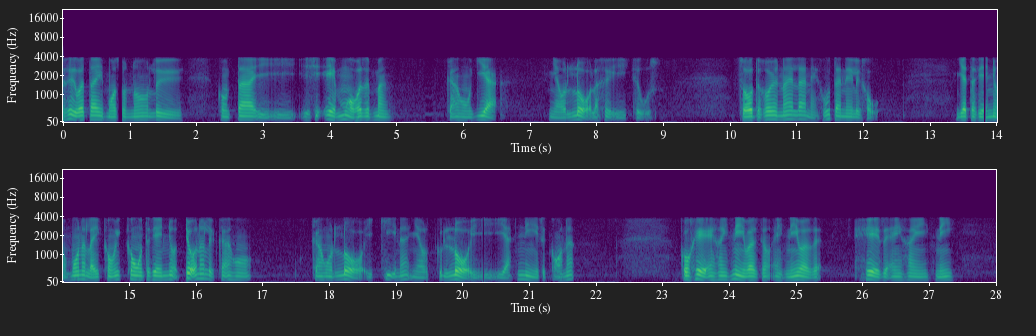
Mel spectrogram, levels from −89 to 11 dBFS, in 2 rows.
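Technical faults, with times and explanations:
0.82–0.88 s, 13.80–13.84 s and 20.30–20.32 s: packet loss filled with silence. Lost packets were replaced by silence instead of concealed, so the speech drops out abruptly for 60, 40 and 20 ms with hard edges, multiples that point to 20 ms packets.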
